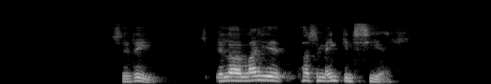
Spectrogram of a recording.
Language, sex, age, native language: Icelandic, male, 30-39, Icelandic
